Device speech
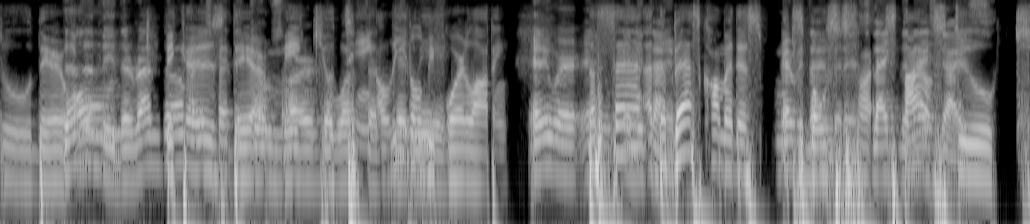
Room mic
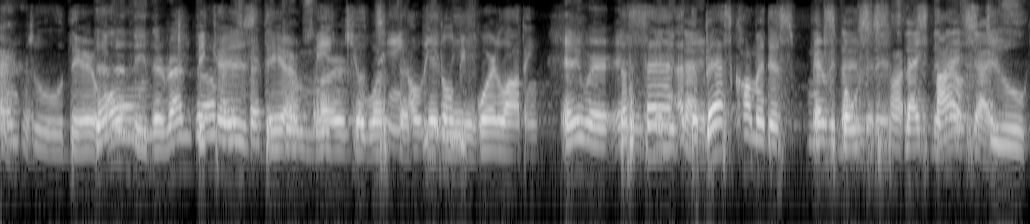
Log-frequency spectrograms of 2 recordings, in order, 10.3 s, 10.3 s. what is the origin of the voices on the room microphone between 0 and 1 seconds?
echo only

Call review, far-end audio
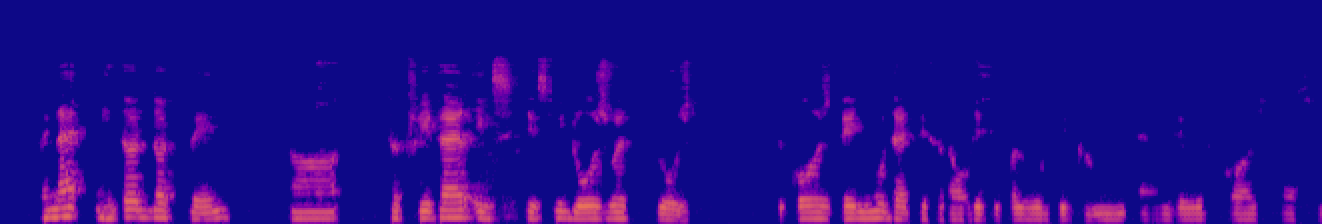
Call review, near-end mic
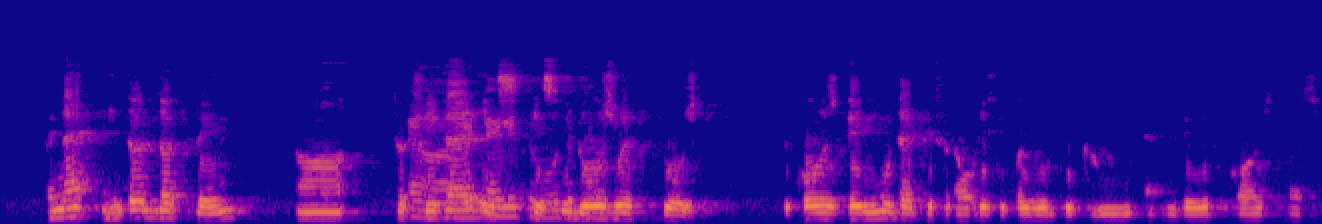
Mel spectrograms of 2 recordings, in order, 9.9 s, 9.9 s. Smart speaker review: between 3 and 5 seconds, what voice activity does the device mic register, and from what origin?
both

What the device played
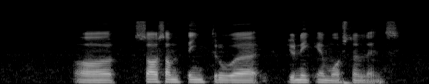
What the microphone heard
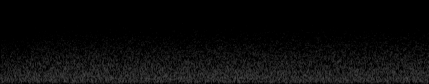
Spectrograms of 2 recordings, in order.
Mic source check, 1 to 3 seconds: neither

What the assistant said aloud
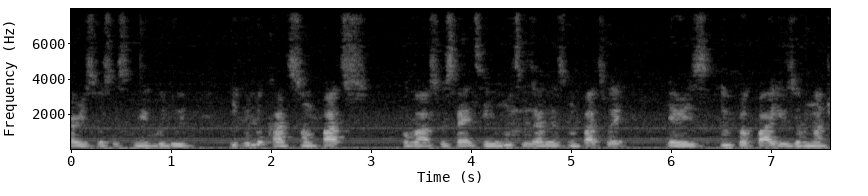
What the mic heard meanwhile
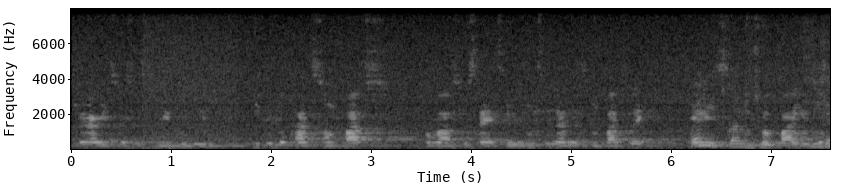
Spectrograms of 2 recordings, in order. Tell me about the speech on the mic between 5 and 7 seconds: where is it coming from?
both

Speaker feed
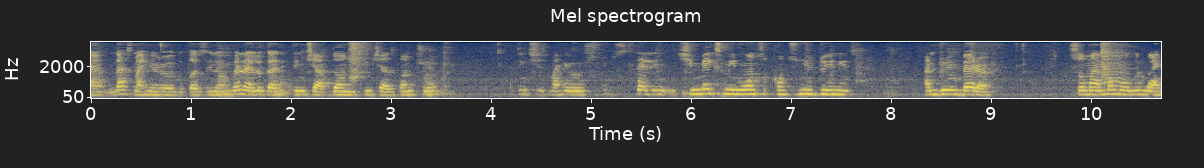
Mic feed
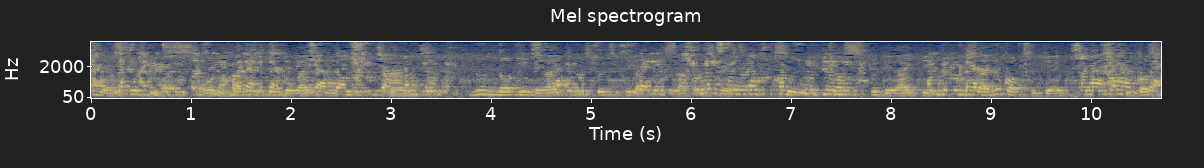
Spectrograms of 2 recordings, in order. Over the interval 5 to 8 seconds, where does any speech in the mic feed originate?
both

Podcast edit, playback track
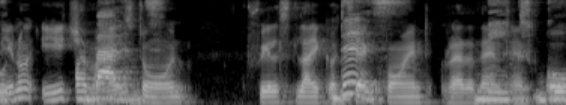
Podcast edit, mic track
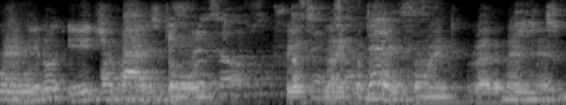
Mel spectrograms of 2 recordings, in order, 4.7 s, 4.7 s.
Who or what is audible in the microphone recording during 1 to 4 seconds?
both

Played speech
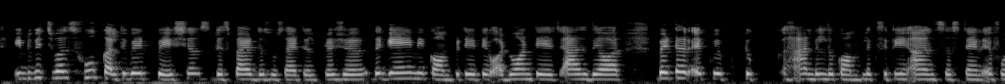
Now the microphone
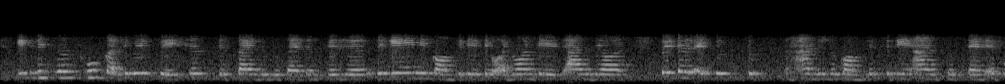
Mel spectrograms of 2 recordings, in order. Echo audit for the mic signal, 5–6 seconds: echo only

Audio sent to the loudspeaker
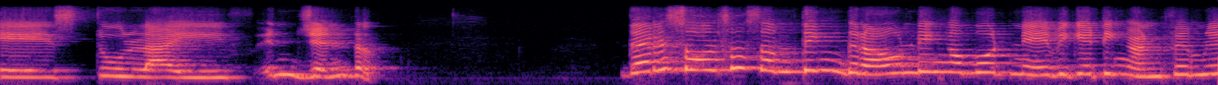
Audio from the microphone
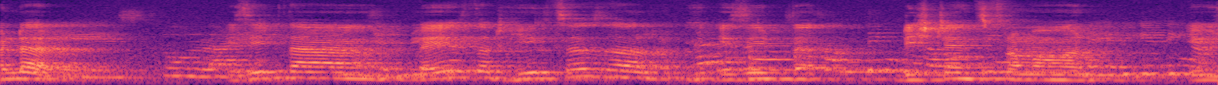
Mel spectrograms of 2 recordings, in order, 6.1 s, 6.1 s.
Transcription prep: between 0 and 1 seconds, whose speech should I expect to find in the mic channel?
both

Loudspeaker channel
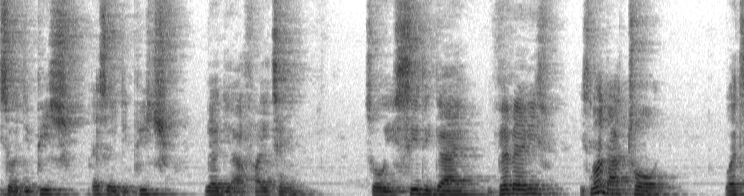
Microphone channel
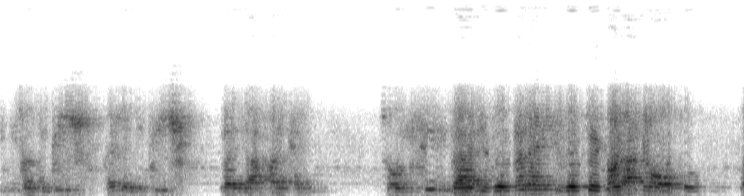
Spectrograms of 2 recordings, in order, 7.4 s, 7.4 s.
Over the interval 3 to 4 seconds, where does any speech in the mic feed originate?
echo only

